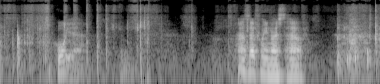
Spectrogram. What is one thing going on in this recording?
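Paper and cardboard rustle and scrape as they are handled.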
